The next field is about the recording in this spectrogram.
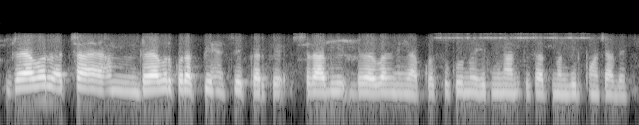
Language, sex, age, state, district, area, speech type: Urdu, male, 18-30, Bihar, Purnia, rural, conversation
